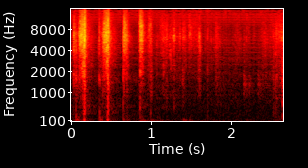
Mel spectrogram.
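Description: Tarot cards are shuffled by hand in a quick series of crisp riffling bursts, close and fairly quiet, with no talking over them.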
